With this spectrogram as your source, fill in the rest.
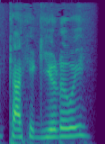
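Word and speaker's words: Kakegurui: So today the whole anime is named Kakigurui. Am I pronouncing that correctly? Kakigurui. – Yeah, you got it.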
